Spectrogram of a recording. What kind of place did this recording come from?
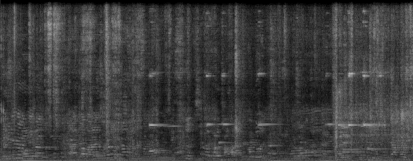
crowded indoor space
